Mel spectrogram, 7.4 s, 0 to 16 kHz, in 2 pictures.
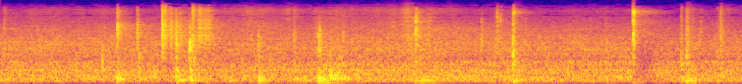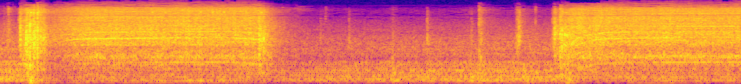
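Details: Milwaukee M18 FMT multitool, two short runs with a harsh, rattly high buzz from a faulty worn head bearing, before repair with a Makita 211392-4 sphere bearing.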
